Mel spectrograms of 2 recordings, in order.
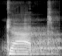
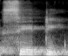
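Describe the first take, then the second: First: It starts with k and ends in t. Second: It starts with ch and ends in ee. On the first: The letters are read by their sounds. The speaker calls it right. "கேட் அப்படின்னு உச்சரிக்கிறோம்" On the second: The letters are read by their names. The speaker calls it wrong. "சேட்டிங்கிற உச்சரிப்பு கரெக்டா இல்ல"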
